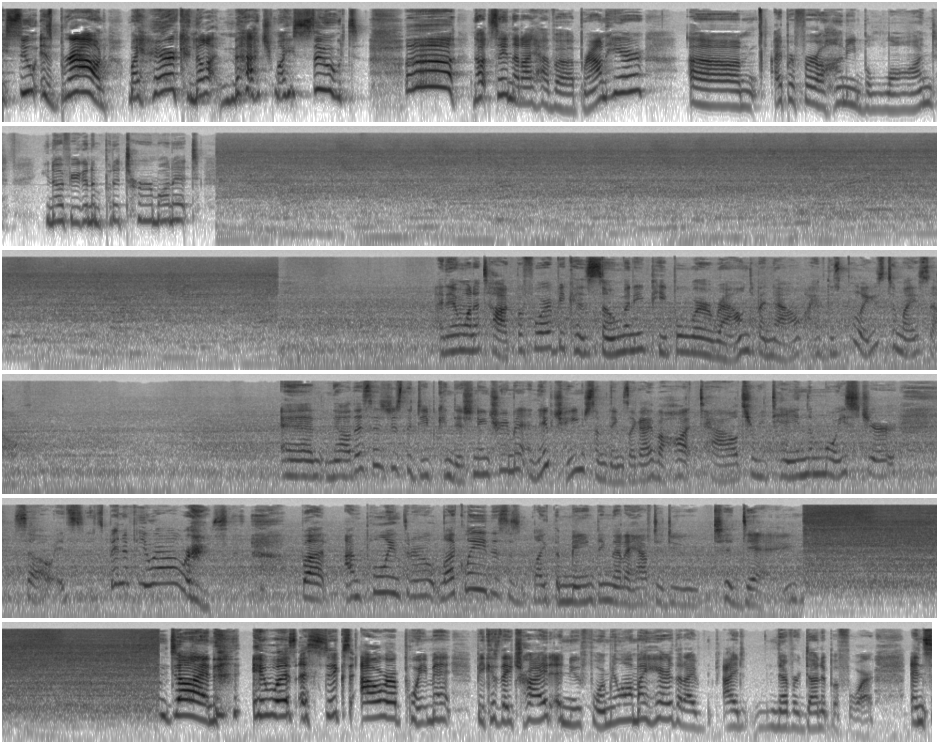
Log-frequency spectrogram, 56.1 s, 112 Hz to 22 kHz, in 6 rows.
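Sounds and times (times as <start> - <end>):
hair dryer blowing: 11.4 - 22.8, 45.4 - 48.4
low hum: 11.5 - 44.9.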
